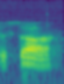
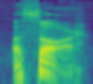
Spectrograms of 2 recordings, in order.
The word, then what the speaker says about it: Ausar: Tell me the correct pronunciation of your name. It's Ausar. Ausar.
